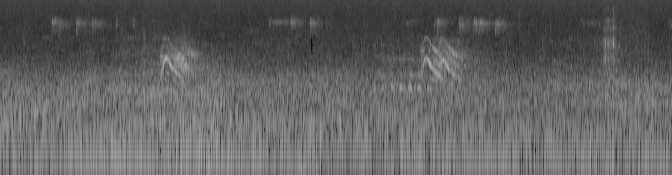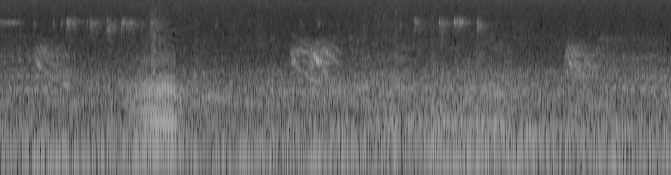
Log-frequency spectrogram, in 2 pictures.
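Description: Red-billed chough giving loud, ringing, downslurred calls every few seconds, one lower and huskier, over a steady low hum and faint high buzzing.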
